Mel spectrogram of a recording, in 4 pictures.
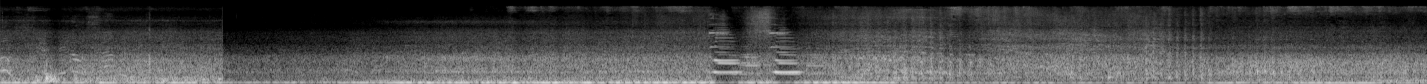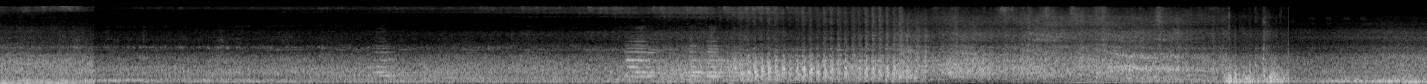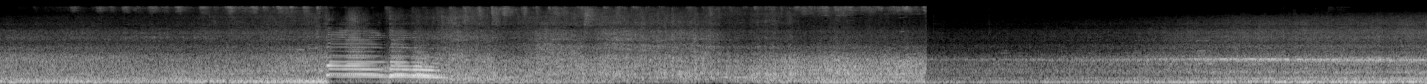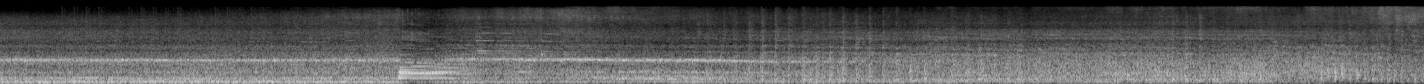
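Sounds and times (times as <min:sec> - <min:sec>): freight train rumbling and clacking: 0:00.0 - 0:57.0
locomotive horn chord: 0:07.1 - 0:08.2, 0:18.0 - 0:18.4, 0:20.5 - 0:21.6, 0:31.8 - 0:33.1, 0:46.8 - 0:48.0
high wheel squeal: 0:40.4 - 0:50.8.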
